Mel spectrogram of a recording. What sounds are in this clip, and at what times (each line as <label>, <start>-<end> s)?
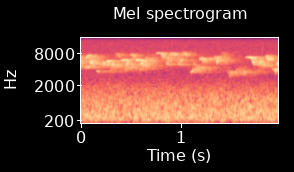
Pacific Wren song, 0-2 s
